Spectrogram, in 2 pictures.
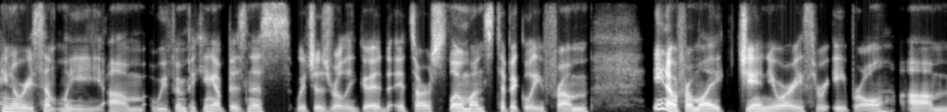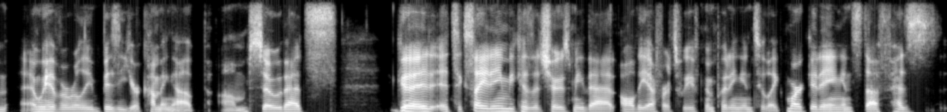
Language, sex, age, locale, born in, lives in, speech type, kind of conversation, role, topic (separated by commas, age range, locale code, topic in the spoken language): English, female, 50-54, en-US, United States, United States, conversation, advice, user, How do I figure out what truly brings me joy?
